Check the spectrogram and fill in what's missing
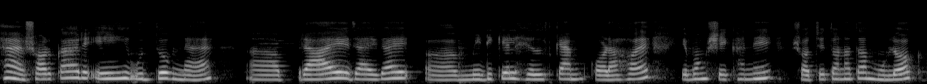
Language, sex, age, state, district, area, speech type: Bengali, female, 18-30, West Bengal, North 24 Parganas, rural, spontaneous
